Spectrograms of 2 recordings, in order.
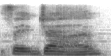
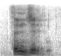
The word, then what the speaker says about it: St. John: The fabulous fabulous Tim Curry as Edward Watson St. John. You have to pronounce it right. Edward what's it? Singinjen. Singen.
